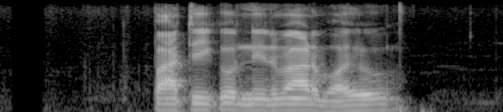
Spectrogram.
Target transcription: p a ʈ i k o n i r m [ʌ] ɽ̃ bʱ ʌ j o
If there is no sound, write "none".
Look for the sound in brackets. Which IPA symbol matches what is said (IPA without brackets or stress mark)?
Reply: a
